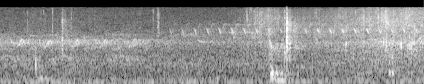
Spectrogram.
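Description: Steady outdoor background hiss with a faint, evenly pulsing insect trill, and a single light knock about a second and a half in.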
